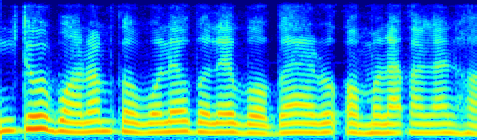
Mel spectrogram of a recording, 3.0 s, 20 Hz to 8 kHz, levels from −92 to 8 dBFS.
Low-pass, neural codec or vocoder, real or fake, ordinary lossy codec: 7.2 kHz; codec, 16 kHz, 0.5 kbps, FunCodec, trained on LibriTTS, 25 frames a second; fake; Opus, 32 kbps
